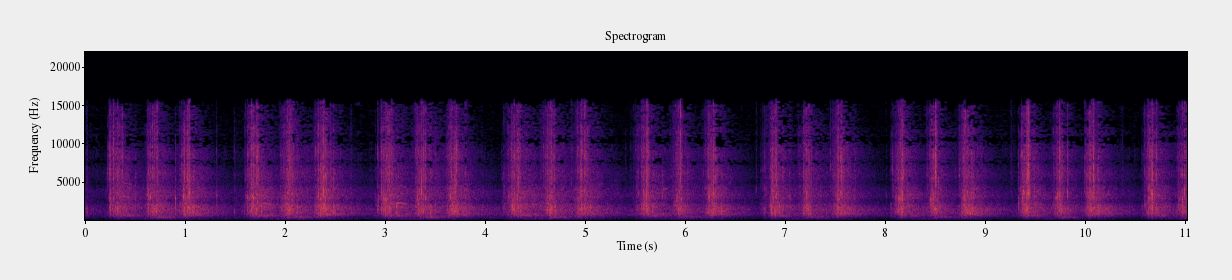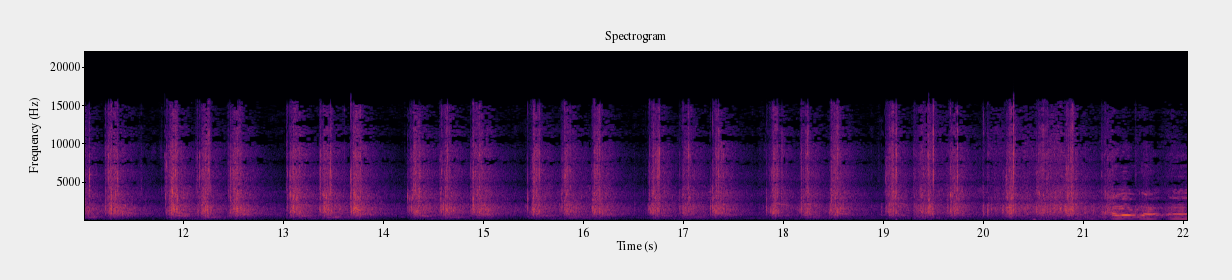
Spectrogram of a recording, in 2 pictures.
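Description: A large crowd claps in a steady rhythm.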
